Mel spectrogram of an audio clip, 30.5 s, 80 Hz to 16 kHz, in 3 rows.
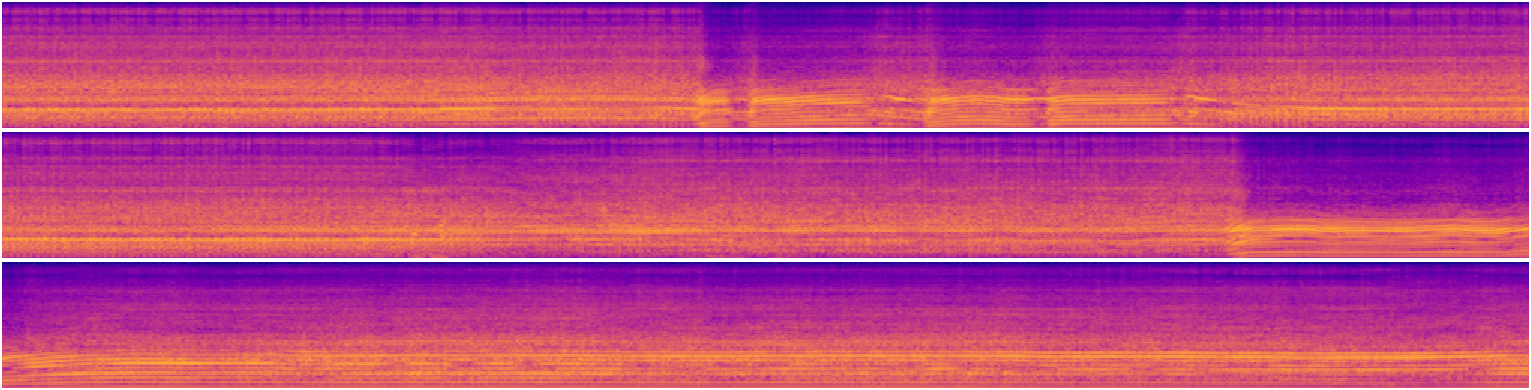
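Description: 2007 Ryobi handheld two-stroke gas leaf blower engine running at a low steady speed, revved in three quick blips about five seconds in, then throttled up a little after halfway and held at a higher steady speed. The owner thinks its running sounds like it probably needs a carburetor overhaul.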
